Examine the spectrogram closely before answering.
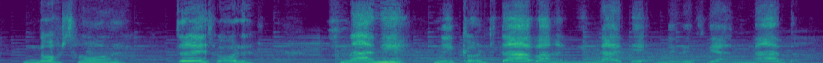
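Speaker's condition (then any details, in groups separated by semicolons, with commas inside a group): Cerebral palsy from birth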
